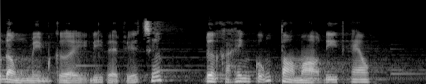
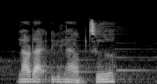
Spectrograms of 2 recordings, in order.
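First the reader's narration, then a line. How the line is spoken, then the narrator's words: Tired smiling question. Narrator (Vietnamese): Đường Khả Hinh mệt mỏi mỉm cười, hỏi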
